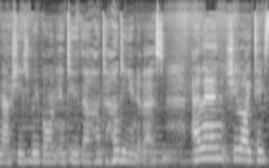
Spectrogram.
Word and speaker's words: Hunter x Hunter: Hunter x Hunter, like the X is silent, my bad.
